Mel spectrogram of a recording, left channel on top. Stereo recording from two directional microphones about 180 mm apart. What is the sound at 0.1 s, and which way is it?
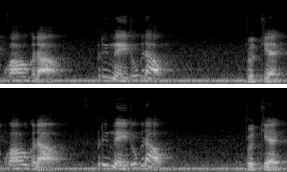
Speech, 10° right (ahead or behind).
